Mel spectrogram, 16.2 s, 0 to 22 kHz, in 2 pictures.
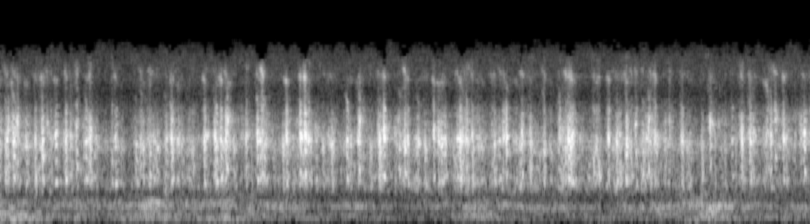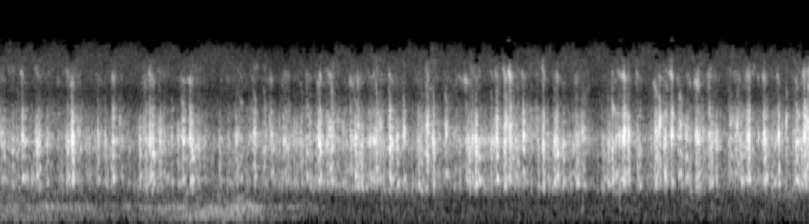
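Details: Many wood frogs chorusing on a sunny late-March day in 2013 at West Hill Dam, Uxbridge, Massachusetts; a steady mass of rapid clucking croaks from numerous males, with a low rumble fading after about eleven seconds.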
